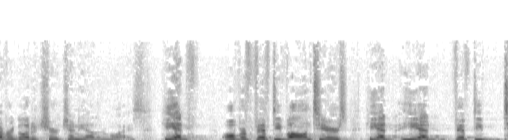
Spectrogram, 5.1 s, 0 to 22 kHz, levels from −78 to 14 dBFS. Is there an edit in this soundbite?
yes; 1 cut; at 1.5 s

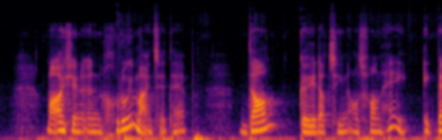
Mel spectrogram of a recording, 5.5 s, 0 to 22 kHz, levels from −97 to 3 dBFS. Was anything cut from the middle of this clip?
no; 0 cuts

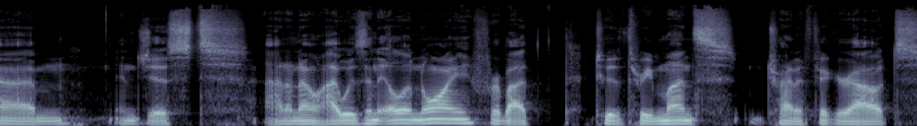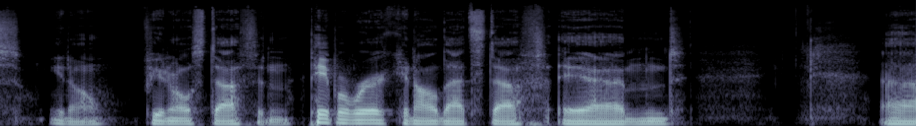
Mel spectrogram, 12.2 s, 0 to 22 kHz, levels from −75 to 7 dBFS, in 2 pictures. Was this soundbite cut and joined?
yes; 2 cuts; at 3.9 s, 8.1 s

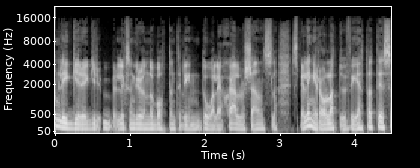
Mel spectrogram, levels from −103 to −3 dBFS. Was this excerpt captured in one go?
yes; 0 cuts

